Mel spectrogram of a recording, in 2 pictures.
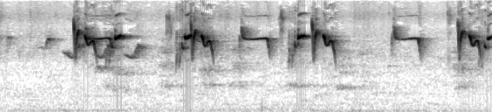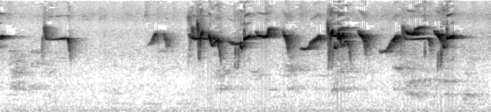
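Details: Flowerpecker singing in a singing competition: clean, high, sharp chirps delivered in quick clusters of two to four notes, a short pause near the middle, then denser runs of chirps to the end.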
